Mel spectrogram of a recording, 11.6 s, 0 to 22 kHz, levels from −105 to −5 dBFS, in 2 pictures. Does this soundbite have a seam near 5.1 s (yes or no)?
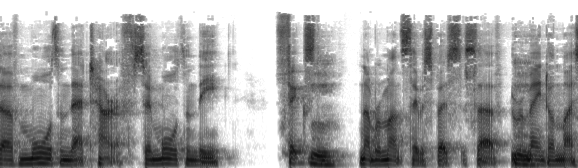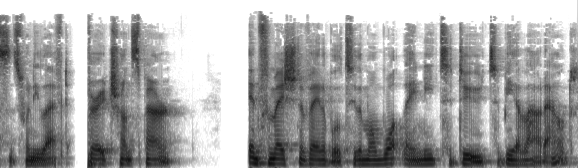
yes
